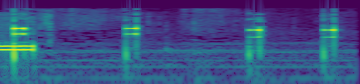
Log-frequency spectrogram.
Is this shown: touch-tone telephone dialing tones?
yes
